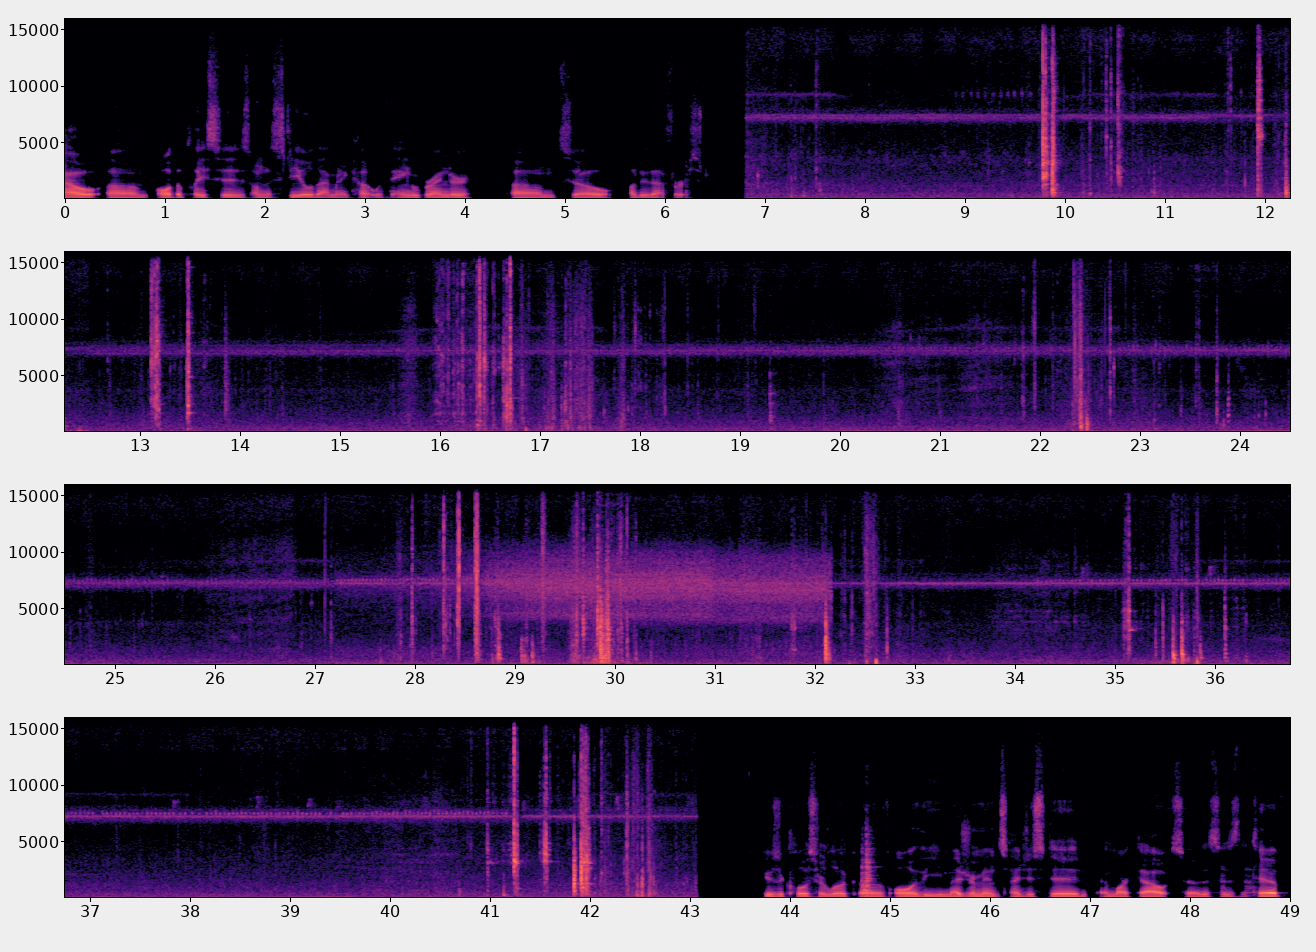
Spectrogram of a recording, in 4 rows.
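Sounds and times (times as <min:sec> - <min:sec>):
scratchy rustle: 0:15.6 - 0:18.4.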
